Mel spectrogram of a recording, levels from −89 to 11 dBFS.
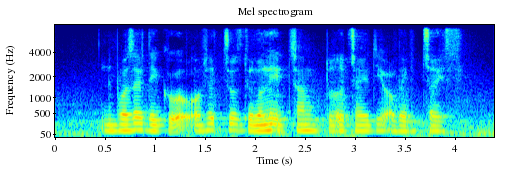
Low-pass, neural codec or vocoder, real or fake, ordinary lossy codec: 7.2 kHz; codec, 16 kHz, 1 kbps, X-Codec, HuBERT features, trained on balanced general audio; fake; none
